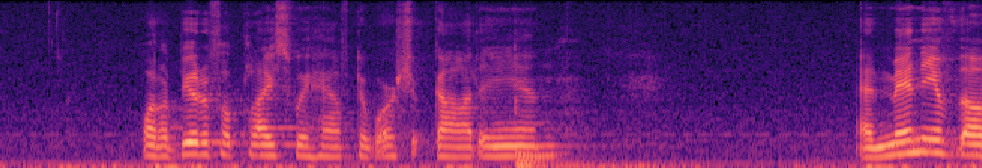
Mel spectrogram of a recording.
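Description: An elderly woman speaks slowly and with feeling into a microphone.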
